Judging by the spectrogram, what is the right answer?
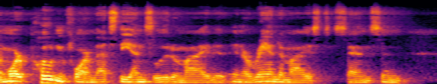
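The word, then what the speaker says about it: enzalutamide: Armstrong, I know that you were involved in a study of a treatment using a combination, I'm going to mispronounce this, of enzolutamide with androgen deprivation therapy.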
